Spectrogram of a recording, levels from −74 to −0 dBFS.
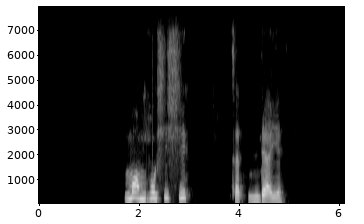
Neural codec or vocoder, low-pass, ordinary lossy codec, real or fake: none; 7.2 kHz; Opus, 32 kbps; real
